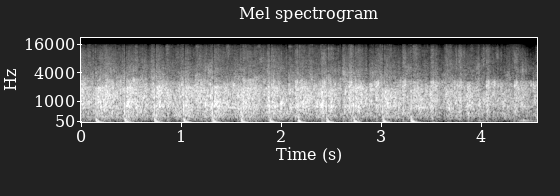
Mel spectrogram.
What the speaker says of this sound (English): Give him a round of applause for Niagara College.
